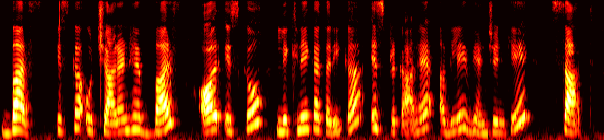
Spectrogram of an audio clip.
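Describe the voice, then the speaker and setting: A woman teacher with a high voice leads a lesson for children. She talks at an unhurried pace and repeats each word with care so young learners can follow. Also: lively intonation. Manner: slow, careful explanation with repeated words.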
